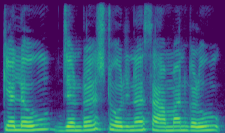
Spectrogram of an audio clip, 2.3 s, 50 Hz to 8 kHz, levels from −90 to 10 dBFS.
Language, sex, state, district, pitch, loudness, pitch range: Kannada, female, Karnataka, Bidar, 245 Hz, -12 LUFS, 235-255 Hz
